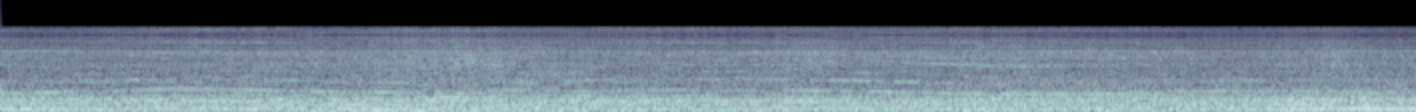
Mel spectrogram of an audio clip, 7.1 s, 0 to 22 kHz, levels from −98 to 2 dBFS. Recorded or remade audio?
recorded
